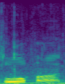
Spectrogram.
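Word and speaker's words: Hoel Pond: Hole Pond. Just like my brother's name, Joel, it's Hole. Spelled the same way, but with an H.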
